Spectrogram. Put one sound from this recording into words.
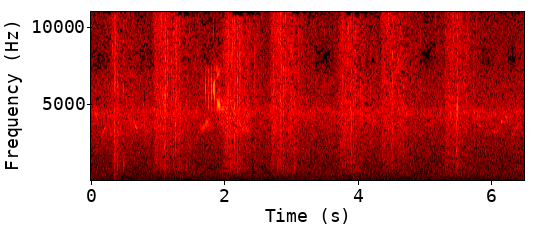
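Leaves rustle as plants are pulled by hand.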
